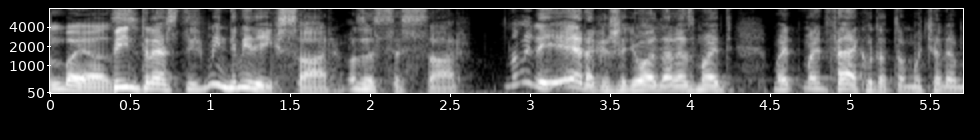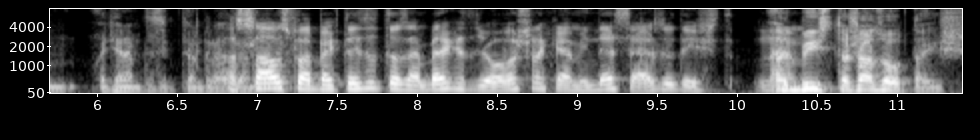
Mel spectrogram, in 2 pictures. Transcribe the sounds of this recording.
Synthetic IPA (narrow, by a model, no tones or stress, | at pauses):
mbɒjɒzpint̪ɾɛst̪iʃmind̪mind̪eːksaːrɒzøsːɛʃsaːr | nomind̪eɡeːrd̪ɛkɛʃ̬ɛɟo̞ld̪ɒlɛzmɒjd̪ | mɒjd̪mɒjt̪fɛlkut̪ɒt̪o̞mhochɒnɛmhochɒnɛmt̪ɛsik̚t̪øŋkrɛːdɒsauspɒbmɛk̚t̪ɒnit̪o̞t̪ːɒːzɛmbɛɾɛkɛt̪hoo̞lvɒʃnɒkɛlmind̪ɛnsɛrzøːd̪eːʃt̪nɛmbist̪o̞ʃɒzoːt̪ɒiʃ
